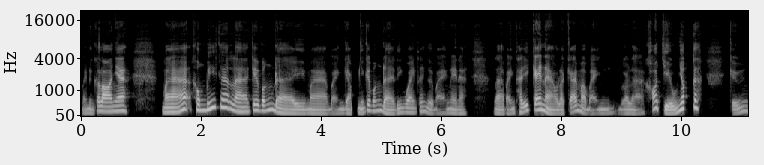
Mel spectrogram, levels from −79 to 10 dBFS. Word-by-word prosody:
bạn 110 - -8
đừng 105 - -5
có 155 - -1
lo 150 -1 +6
nha. 160 +2 +3 0.6
Mà, 130 +1 +3
á, 210 +3 +6
không 180 -1 +1
biết, 240 +7 +5
á, 265 -2 +4
là 145 -8 +2
cái 180 -1 +2
vấn 180 +3 +1
đề 105 -6 +1
mà 100 -2 -2
bạn 105 +2 -8
gặp 105 -2 -4
những 115 +1 -3
cái 175 - 0
vấn 165 +1 -3
đề 100 -5 0
liên 120 +6 -6
quan 125 -1 -2
tới 150 - -6
người 110 -9 -5
bạn 100 +2 -10
này 105 -2 -3
nè, 100 0 -7 0.5
là 100 -3 -3
bạn 100 +3 -6
thấy 140 +8 0
cái 195 +1 +6
nào 100 - +2
là 95 0 -2
cái 130 - -1
mà 165 - -1
bạn, 100 0 -6 0.2
gọi 100 0 -6
là, 100 +2 -7
khó 225 - -1
chịu 105 0 +3
nhất 225 +1 +5
á? 260 - +5 0.5
Kiểu, 105 +2 -4
115 Hz, 235 wpm, -20 LUFS, 100-165 Hz, 0.6 s, lo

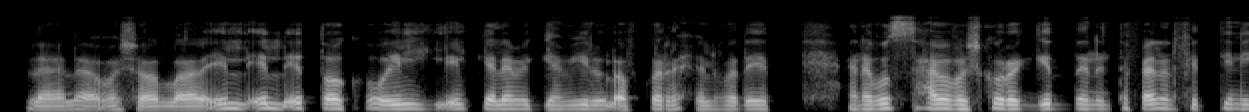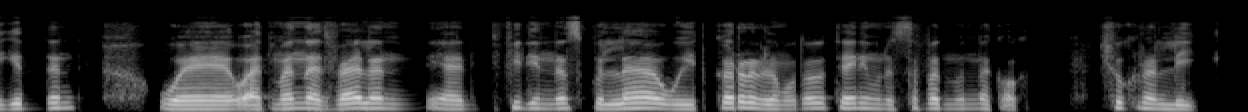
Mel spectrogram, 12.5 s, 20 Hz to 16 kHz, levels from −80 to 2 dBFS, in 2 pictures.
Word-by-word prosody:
لا، 120 -1 -1
لأ 130 - -2
ما 120 - -5
شاء 115 - 0
الله، 115 0 +1
إيه 145 - 0
ال 155 -1 -2
إيه - - 0
ال 160 - -1
إيه - - 0
الطاقة 155 -3 0
وإيه 140 0 +3 0.2
ال - - -4
الكلام 145 -1 0
الجميل 135 0 -3
والأفكار 135 +1 -1
الحلوة 130 -2 -5
دِيّة، 135 +1 -2 0.4
أنا 135 -1 0
بُص، 155 +3 -1
حابب 150 -3 +3
أشكرك 145 0 +2
جدًا، 145 +2 -3
أنت 135 -1 -7
فعلًا 145 +2 +1
فِدتني 145 0 -7
جدًا 155 +3 -2 0.4
و 135 -1 +5
وأتمنى 150 +4 +4
فعلًا 155 +1 +3
يعني 140 -3 -1
تفيد 180 -3 -6
الناس 160 +1 -1
كلّها 160 +3 +4
ويتكرّر 160 +4 +2
الموضوع 140 +4 -1
ده 170 - -2
تاني، 165 0 +1
ونستفاد 155 +1 -3
منك 150 0 -7
أكتر. - - -6 0.3
شكرًا 175 -3 -2
ليك. 135 -4 -4
145 Hz, 205 wpm, -24 LUFS, 135-160 Hz, 0.4 s, و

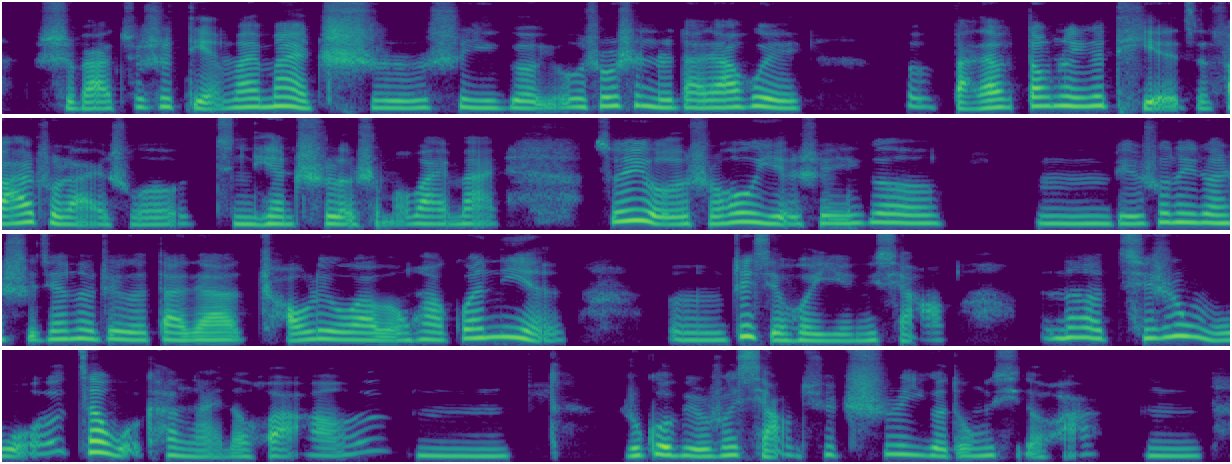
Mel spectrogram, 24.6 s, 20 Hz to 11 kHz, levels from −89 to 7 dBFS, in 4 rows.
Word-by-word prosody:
是 - - -5
吧。 195 0 +1
就 230 +4 -7
是 245 +2 -1
点 205 -2 -1
外 235 +1 +4
卖 250 -3 +5
吃 210 +1 -1
是 230 +1 -5
一 210 -1 -2
个 210 -1 0
有 - - -6
的 240 - +1
时 245 +3 -2
候 265 - +5
甚 275 0 0
至 225 -1 +1
大 215 0 0
家 225 +2 +4
会， 225 -5 +3 0.5
呃， 245 -3 -8
把 190 - +1
它 215 +4 +5
当 265 0 +4
成 270 -1 +5
一 - - +2
个 275 0 +3
帖 190 - 0
子 195 -3 -10
发 220 +6 +4
出 240 -4 +1
来 205 0 -2
说 200 +1 -7
今 210 -1 -4
天 210 +1 +1
吃 220 - -1
了 210 - +3
什 - - -6
么 - - -11
外 215 -1 0
卖。 220 +2 -4 0.5
所 280 - 0
以 310 - +7
有 245 -8 +6
的 205 +1 +1
时 215 - -4
候 260 +3 +4
也 215 -2 0
是 230 +1 -3
一 230 +1 -2
个 240 -2 +1 0.5
嗯， 220 0 -3
比 220 0 -1
如 220 - 0
说 260 +4 -1
那 260 0 +3
段 240 -1 +2
时 - - -5
间 235 +2 0
的 250 - +2
这 235 0 0
个 215 -1 0
大 100 - +1
家 110 0 +1
潮 210 - -1
流 235 -2 +2
啊， 210 -1 +3
文 205 - -2
化 220 0 -1
观 265 +6 +2
念， 255 -8 +2 0.5
嗯， 210 -2 -5
这 315 - +7
些 210 -9 0
会 195 -1 0
影 185 +2 -5
响。 - - -7 0.7
那 270 0 +2
其 265 +3 -3
实 295 +4 +2
我 270 +2 -1
在 320 +1 +8
我 290 - 0
看 230 -3 -4
来 190 - -6
的 - - -5
话， 200 +2 -2
啊， - - -6 0.4
嗯， 210 -1 -5 0.5
如 220 +1 0
果 240 -1 +7
比 220 - -1
如 200 - +3
说 230 +3 0
想 240 0 -2
去 245 +4 -9
吃 265 +3 -4
一 240 - -4
个 220 -2 0
东 220 +3 -4
西 - - -12
的 - - -7
话， 255 - -13 0.2
嗯， 210 -1 -6
220 Hz, 255 characters per minute, -23 LUFS, 210-250 Hz, 0.7 s, 在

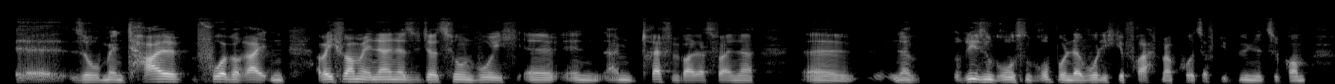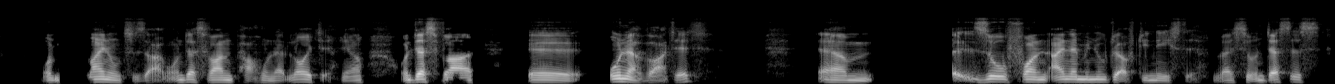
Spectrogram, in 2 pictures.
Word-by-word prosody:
äh, - - -5 0.2
so 105 +1 -2
mental 115 +4 +4
vorbereiten. 110 -4 +2 0.3
Aber 120 - +3
ich 125 - 0
war 125 -1 +5
mal 125 -1 +2
in 115 +1 0
einer 115 -1 +3
Situation, 110 0 -2
wo 110 +2 -2
ich, 105 -1 -6
äh 105 0 -1
in 105 -1 -7
einem 105 -4 -6
Treffen 125 -5 -2
war, 100 -1 +1
das 95 0 -6
war - - 0
in 100 - -6
'ner 100 -2 -4 0.5
äh, 95 -3 -3 0.4
in - - -8
'ner 105 0 -4 0.4
riesengroßen 115 -3 0
Gruppe 110 +5 -5
und 100 -2 +1
da 100 -1 +3
wurde 105 -1 -2
ich 100 - -10
gefragt, - - -4
mal - - -1
kurz - - -8
auf - - -11
die - - -18
Bühne 100 -4 -5
zu - - -12
kommen 90 0 -3 0.7
und - - -3 0.3
Meinung 115 -5 +3
zu - - -9
sagen. - - -4
Und 105 - -3
das 115 -2 0
waren 105 0 +4
'n - - -5
paar - - -7
100 95 -2 -6
Leute, 115 0 -1
ja? 95 +2 -7 0.4
Und 105 +2 0
das 120 -1 +8
war, 110 -2 +6 0.6
äh, 105 -3 +2 0.3
unerwartet 125 -9 +4 1.2
ähm, 100 -4 +1 0.8
äh, - - 0
so 125 +2 +4
von 115 -2 +3
einer 120 0 +5
Minute 115 -1 +3
auf - - -7
die 100 - -7
nächste, 95 -1 -6 0.2
weißt 100 0 -6
du? - - -2
Und 100 - -4
das 110 +1 +3
ist 115 -3 -6
105 Hz, 155 wpm, -24 LUFS, 100-115 Hz, 1.2 s, das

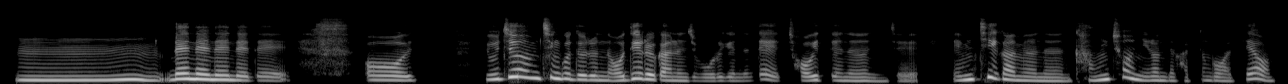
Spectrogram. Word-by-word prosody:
음. 195 +1 +2
네네네네네. 215 -7 +4 0.8
어 200 -2 -1 0.8
요즘 295 +6 +4
친구들은 220 - 0
어디를 225 +7 +2
가는지 175 -3 -5
모르겠는데 170 +5 -11
저희 190 +2 -5
때는 170 -3 -9
인제 80 - -16 0.4
MT 235 - 0
가면은 175 -8 -4
강촌 230 - -3
이런 185 0 -7
데 175 - -13
갔던 170 +3 -19
것 180 -1 -10
같아요. 180 +5 -7
195 Hz, 215 characters per minute, -25 LUFS, 175-225 Hz, 0.8 s, 네네네네네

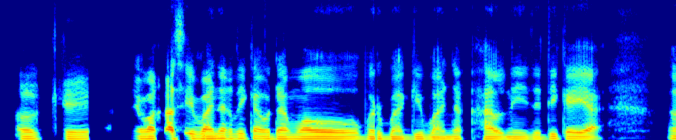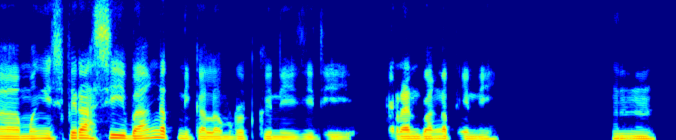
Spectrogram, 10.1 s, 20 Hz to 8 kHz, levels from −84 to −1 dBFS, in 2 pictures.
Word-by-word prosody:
Oke, 125 0 -3 0.5
terima 130 0 +2
kasih 130 +1 +3
banyak 130 +1 +3
nih, 135 - -2
Kak, 130 -2 +2
udah 120 0 +1
mau 120 0 +5 0.4
berbagi 115 -1 -1
banyak 115 +1 -2 0.2
hal 115 0 +3
nih, 115 0 -1
jadi 110 +3 -4
kayak, 115 -3 +3 0.5
eee, 130 -2 +3
menginspirasi 140 +3 +2 0.2
banget 180 +7 +3
nih, 130 - -4
kalau 115 -1 +2
menurutku 115 +1 -6
ini 110 - -3
jadi 110 +1 -8 0.4
keren 125 -1 +2
banget 125 +1 0
ini. 115 -1 -3 1.0
Mhm. 130 -3 -2
125 Hz, 155 wpm, -26 LUFS, 115-130 Hz, 1.0 s, mau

